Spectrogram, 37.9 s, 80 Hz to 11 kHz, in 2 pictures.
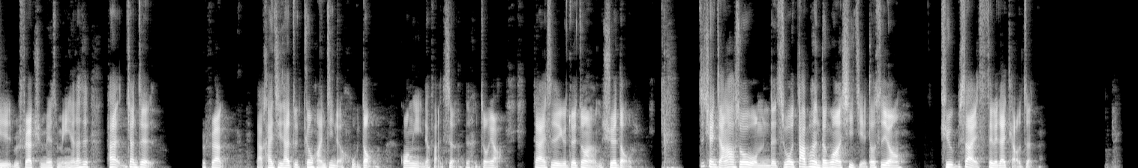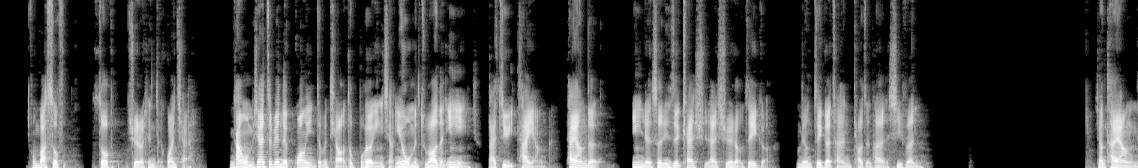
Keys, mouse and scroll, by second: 1.2-3.0 drag, 3.3 click, 4.5 click, 5.1 click, 9.9-12.9 drag, 16.9-19.6 drag, 21.6-27.7 drag, 31.2-36.5 drag, 37.3 click.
